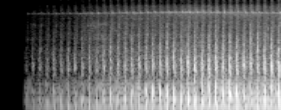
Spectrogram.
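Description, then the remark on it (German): A helicopter approaches over snow, blowing the snow away to all sides, its rapid, steady rotor chop pulsing in a regular beat and growing steadily louder over a few seconds, with no voices. “Als sich der Hubschrauber nähert und der Schnee zu allen Seiten wegstaubt”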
